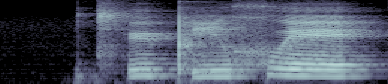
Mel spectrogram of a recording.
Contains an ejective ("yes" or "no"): yes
